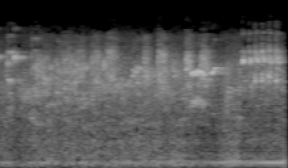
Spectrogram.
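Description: Caged cockatiels, lutino and dark birds kept for sale at a bird market, give shrill squawks and chirps. The calls overlap in a busy, fairly loud chatter, with a few sharper cries near the end and no voices.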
